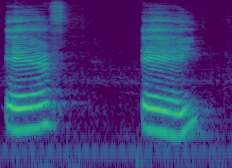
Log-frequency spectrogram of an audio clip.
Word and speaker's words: family: And family is one of those situations where the I is silent. It sounds family. Family. Family. It doesn't say family, which is what it would be if the I weren't silent.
